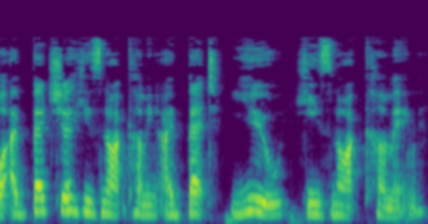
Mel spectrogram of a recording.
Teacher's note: Sometimes in English, when there's a T next to a Y, it makes a ch sound.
